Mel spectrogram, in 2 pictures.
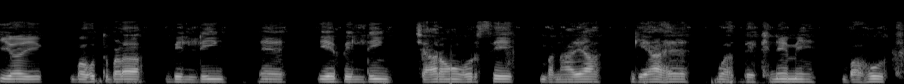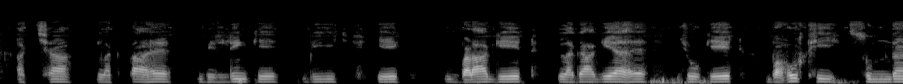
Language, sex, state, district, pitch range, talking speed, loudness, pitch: Hindi, male, Bihar, Jamui, 115-125 Hz, 130 wpm, -29 LUFS, 120 Hz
